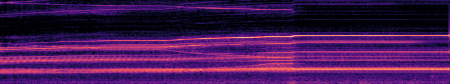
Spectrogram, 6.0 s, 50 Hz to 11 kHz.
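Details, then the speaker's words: JINGWEI 4T drone power motor on a motor test tool, throttled from low to full: a clean high-pitched whine steps up in pitch, steady with no clicking; the motor spins smoothly and is normal. "OK, it's normal. A functional power motor whether the current is high, high or low, high or low speed, it will rotate very smoothly."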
